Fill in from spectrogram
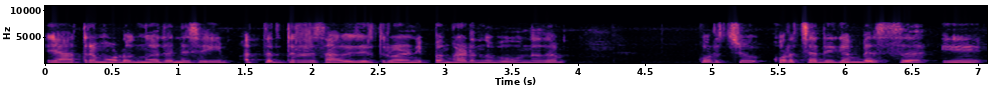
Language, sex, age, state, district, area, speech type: Malayalam, female, 18-30, Kerala, Kottayam, rural, spontaneous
